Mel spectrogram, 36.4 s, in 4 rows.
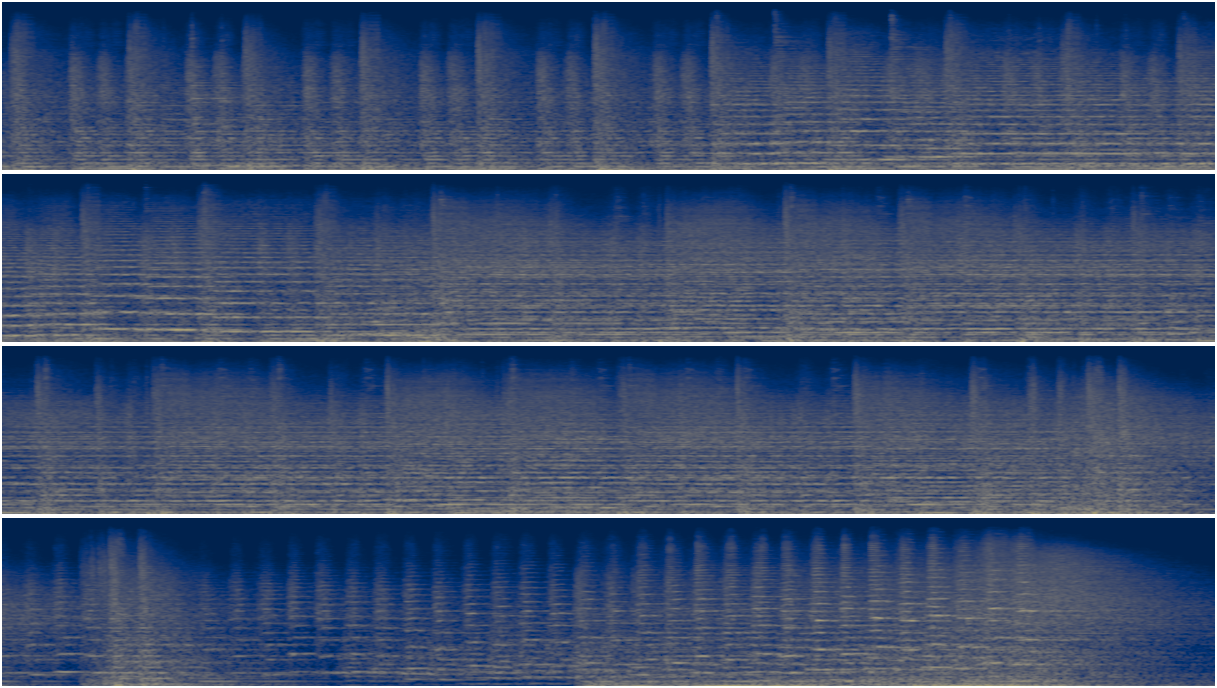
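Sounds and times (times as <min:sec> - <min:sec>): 
game boss battle background music: 0:00.0 - 0:36.3.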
